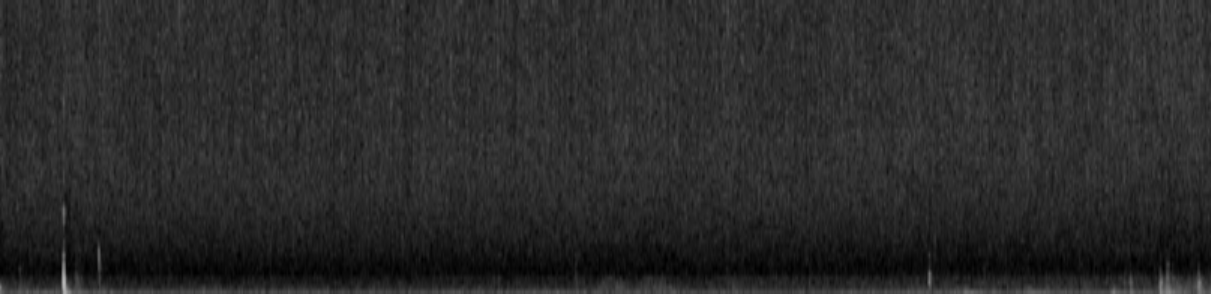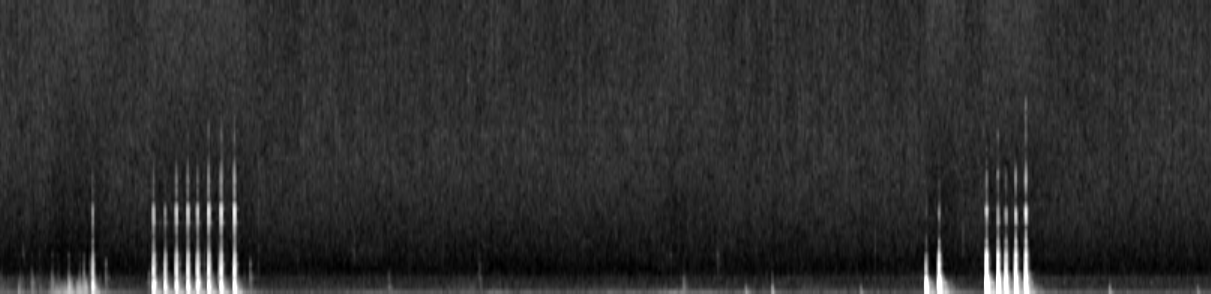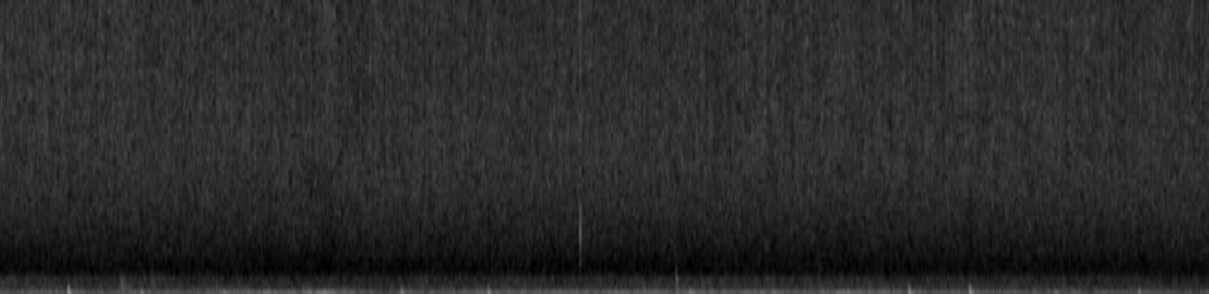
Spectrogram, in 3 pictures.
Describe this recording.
contact microphones on the lock of abandoned hangar...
